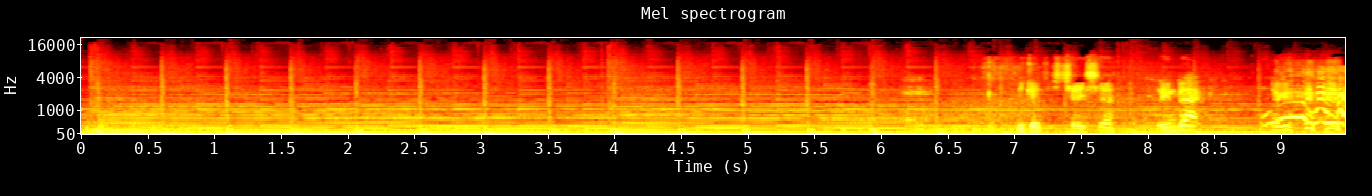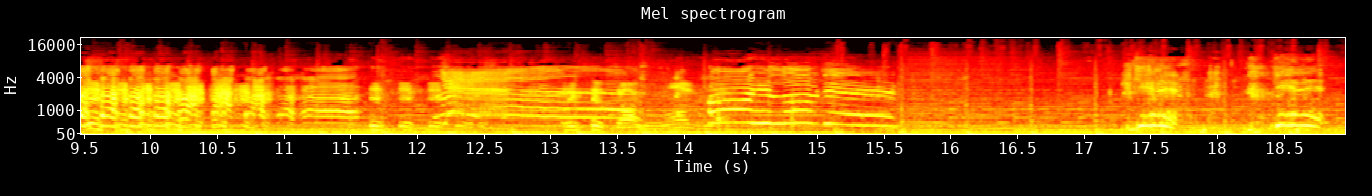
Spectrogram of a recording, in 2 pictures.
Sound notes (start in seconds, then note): 0.1 upbeat rock music; 9.2 laughing and cheering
